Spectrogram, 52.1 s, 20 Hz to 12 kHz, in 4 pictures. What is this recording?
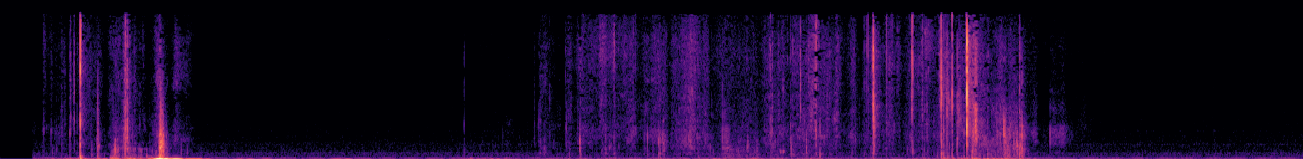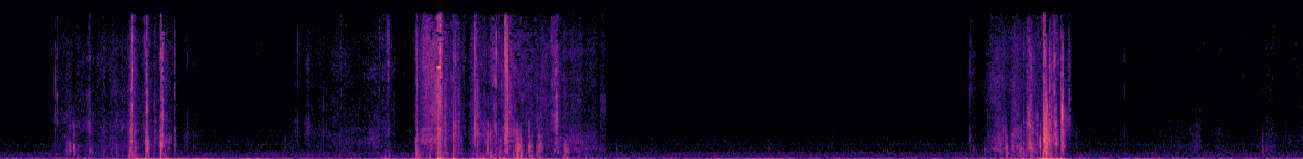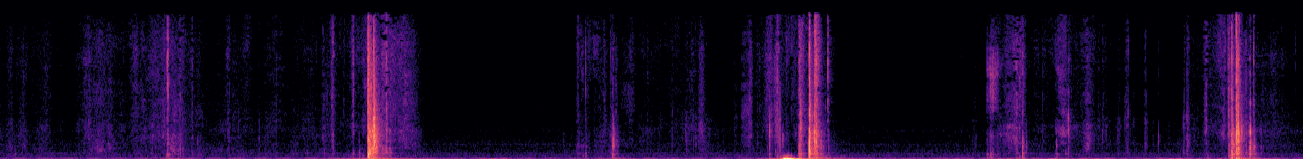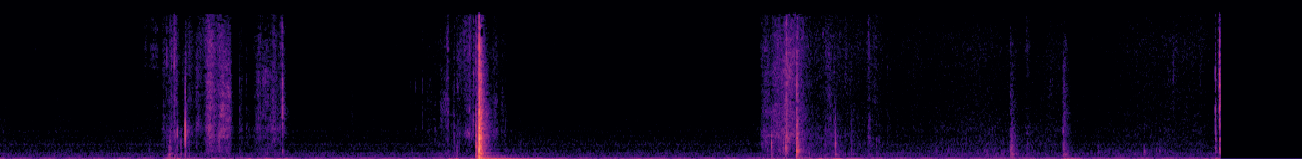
Magazine Opening & Closing d7s
A magazine opening and closing and being tossed on the desk
Recorded through an SSL 2+ through pencil condenser
Closing, Magazine, Opening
